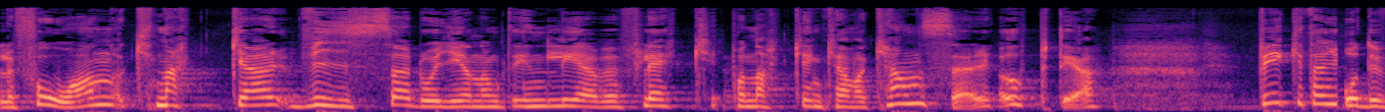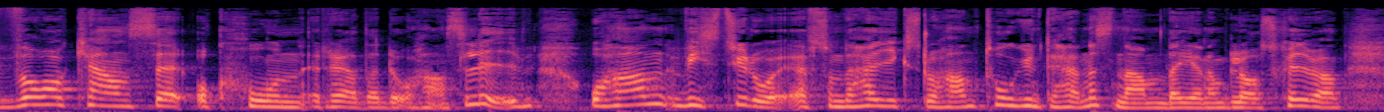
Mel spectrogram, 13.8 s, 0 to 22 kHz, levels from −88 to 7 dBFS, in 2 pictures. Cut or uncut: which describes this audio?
cut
